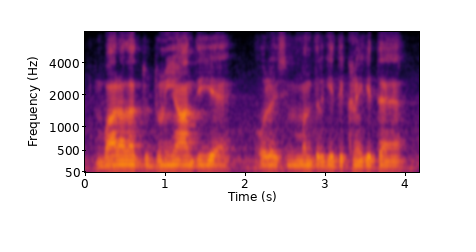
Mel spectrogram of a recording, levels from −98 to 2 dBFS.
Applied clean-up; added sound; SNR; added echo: none; none; none; none.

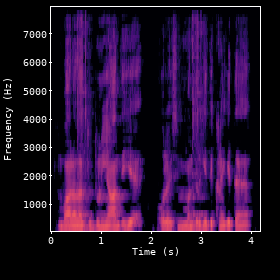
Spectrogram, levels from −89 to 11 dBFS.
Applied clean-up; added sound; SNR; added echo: classical method Wiener filter.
